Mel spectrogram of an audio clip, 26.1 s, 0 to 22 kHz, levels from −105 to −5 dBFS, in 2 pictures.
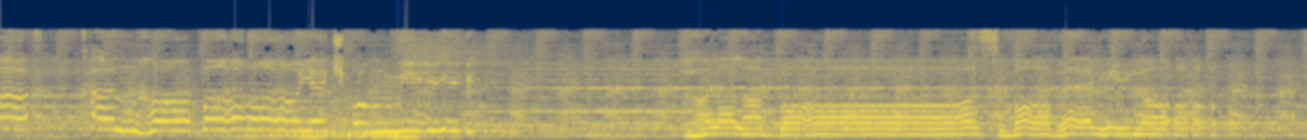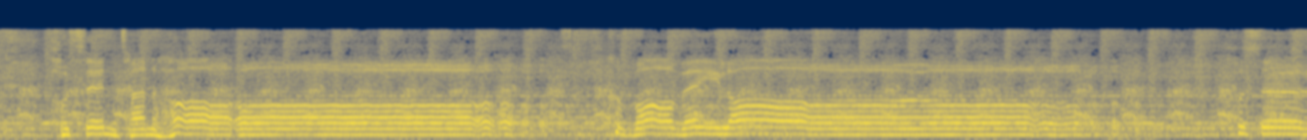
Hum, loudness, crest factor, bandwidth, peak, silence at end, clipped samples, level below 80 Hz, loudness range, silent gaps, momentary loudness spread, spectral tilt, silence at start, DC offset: none; -11 LUFS; 10 dB; 9.6 kHz; 0 dBFS; 0 s; under 0.1%; -40 dBFS; 4 LU; none; 8 LU; -5 dB/octave; 0 s; under 0.1%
